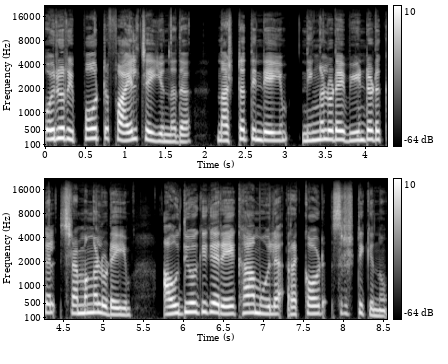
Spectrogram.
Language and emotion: Malayalam, neutral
